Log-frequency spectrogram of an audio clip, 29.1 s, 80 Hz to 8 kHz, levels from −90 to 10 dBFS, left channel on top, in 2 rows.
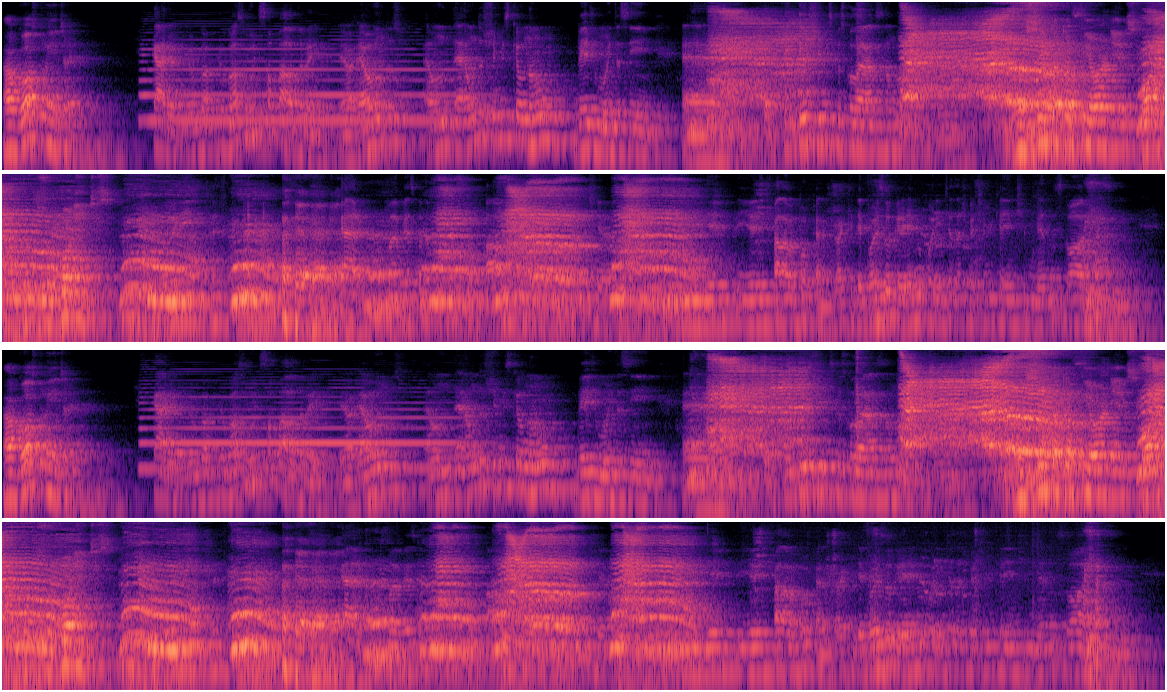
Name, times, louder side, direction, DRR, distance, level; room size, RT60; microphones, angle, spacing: voice 1, 0.0-0.9 12.5-15.8 18.0-18.8, equal, 5° left, -1 dB, 0.5 m, -22 dB
voice 2, 0.8-1.3 1.9-5.0 5.3-8.1 8.5-9.2 9.5-12.0 12.5-13.4 15.1-15.6 16.5-17.9 18.1-22.4 22.9-28.7, left 1 dB, 65° left, 1 dB, 1.0 m, -32 dB
Wind instrument woodwind instrument, 1.7-6.1, right 3 dB, 70° right, 1.5 m, -34 dB
sound 1, 8.6-10.1 10.6-10.7 11.2-13.8 14.2-18.1 18.3-18.7 19.0-21.8 22.1-23.4 23.9-24.0 25.4-25.5 26.0-26.3 26.7-26.8 27.4-27.5 28.0-28.3, right 2 dB, 35° right, 0.7 m, -22 dB
6.5 x 4.9 x 3.8 m, 1.3 s
head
